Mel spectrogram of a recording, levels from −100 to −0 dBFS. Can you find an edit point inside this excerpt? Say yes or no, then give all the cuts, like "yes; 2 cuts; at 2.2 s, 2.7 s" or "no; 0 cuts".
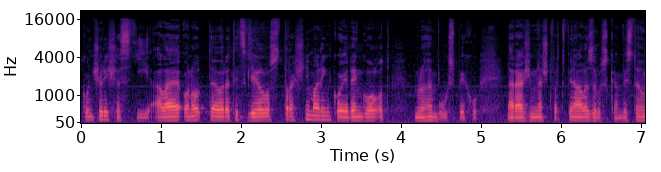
yes; 3 cuts; at 1.6 s, 2.1 s, 4.5 s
